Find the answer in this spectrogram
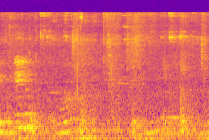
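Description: Indistinct voices talking, with a few short sharp knocks among them.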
